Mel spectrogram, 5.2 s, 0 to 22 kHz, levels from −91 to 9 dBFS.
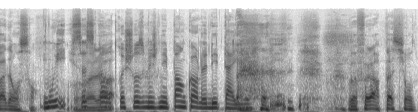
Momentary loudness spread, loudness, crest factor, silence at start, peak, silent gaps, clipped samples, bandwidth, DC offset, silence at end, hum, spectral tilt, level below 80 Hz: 6 LU; -16 LUFS; 12 dB; 0 s; -2 dBFS; none; under 0.1%; 15.5 kHz; 1%; 0 s; none; -5.5 dB/octave; -40 dBFS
